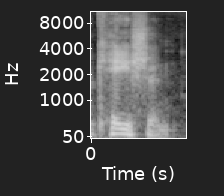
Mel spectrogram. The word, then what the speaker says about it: cation: corrected him that cat c a t i o n is pronounced cat ion and that it's a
